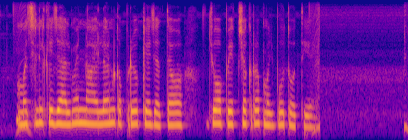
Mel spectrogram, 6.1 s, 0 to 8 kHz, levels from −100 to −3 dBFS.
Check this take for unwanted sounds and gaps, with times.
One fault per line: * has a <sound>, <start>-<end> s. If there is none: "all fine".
all fine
